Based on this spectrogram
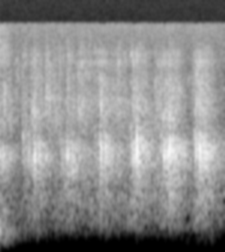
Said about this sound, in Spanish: Un aplauso a Dios.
